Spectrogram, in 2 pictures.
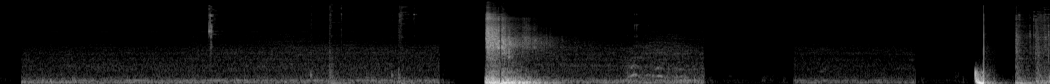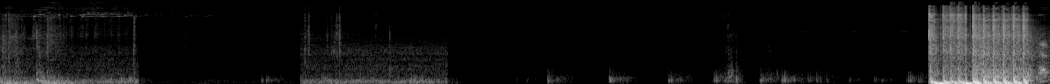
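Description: Gunfire crackles through a Counter-Strike match in short, loud bursts separated by quiet gaps, with sharp single shots and clicks scattered between, and a final burst at the end.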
